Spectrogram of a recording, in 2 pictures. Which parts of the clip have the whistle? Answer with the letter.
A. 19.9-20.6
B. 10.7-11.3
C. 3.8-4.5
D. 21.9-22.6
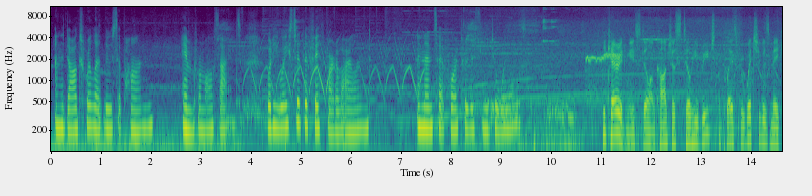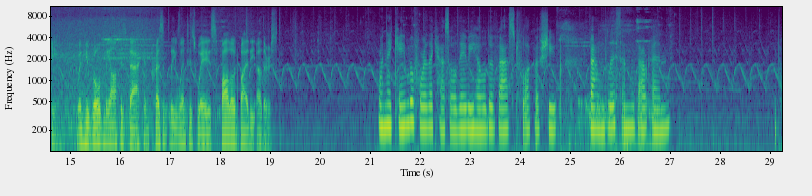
B.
